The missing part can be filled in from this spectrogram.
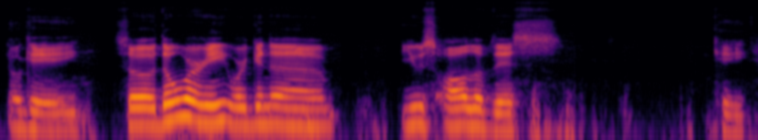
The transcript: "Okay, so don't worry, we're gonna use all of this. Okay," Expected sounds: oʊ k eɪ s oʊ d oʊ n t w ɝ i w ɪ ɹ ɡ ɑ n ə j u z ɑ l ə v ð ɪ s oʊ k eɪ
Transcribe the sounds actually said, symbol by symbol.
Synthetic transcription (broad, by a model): oʊ k eɪ s oʊ d oʊ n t w ɝ i w ɪ ɹ ɡ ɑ n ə j u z ɑ l ə v ð ɪ s oʊ k eɪ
